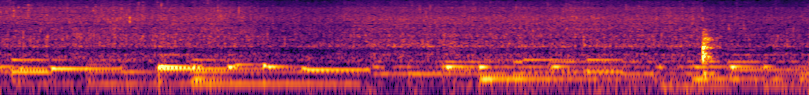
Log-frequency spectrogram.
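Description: Gram flour batter drops fry in hot oil with a steady, dense crackling hiss that runs evenly throughout, like light rain, with one brief sharp clink near the end.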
